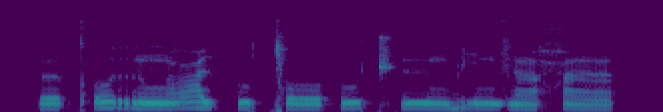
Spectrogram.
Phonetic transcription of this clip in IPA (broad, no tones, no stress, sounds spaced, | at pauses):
ɵ kʼ o r ũ ʕ ɨ ʔ u ǀ o ʔ u t͡ʃʼ ʉ m b i n z ɐ̃ ħ ɐ̃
